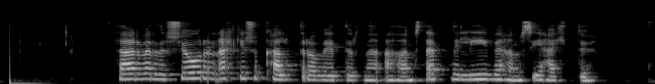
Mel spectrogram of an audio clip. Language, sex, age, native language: Icelandic, female, 40-49, Icelandic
